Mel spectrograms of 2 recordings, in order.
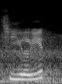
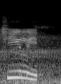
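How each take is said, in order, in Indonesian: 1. Konsonan akhirnya berbunyi seperti t. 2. Konsonan akhirnya berbunyi seperti d. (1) "bunyi T atau D" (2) "bunyi T atau D"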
